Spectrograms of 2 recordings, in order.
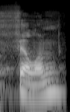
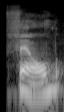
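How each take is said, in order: First: The word is said in an Irish accent. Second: The word is said in a plain accent.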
